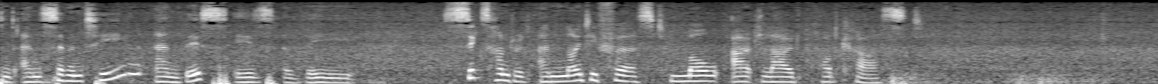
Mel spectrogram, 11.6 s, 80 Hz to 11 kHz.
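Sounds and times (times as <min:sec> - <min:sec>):
steady rain outdoors: 0:00.0 - 0:11.5
speech: 0:00.1 - 0:03.7, 0:04.4 - 0:09.3
low rumbling thunder: 0:08.9 - 0:11.5.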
